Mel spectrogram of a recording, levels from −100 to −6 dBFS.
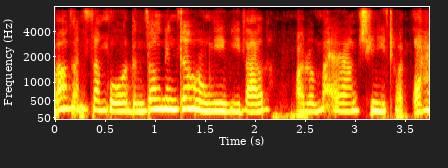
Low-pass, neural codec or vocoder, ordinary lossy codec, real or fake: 7.2 kHz; codec, 24 kHz, 1.5 kbps, HILCodec; none; fake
